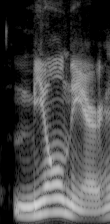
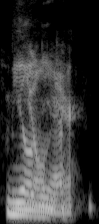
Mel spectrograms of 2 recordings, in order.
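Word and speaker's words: Mjölnir: So Mjolnir is how you say that. The name of the Mjolnir.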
